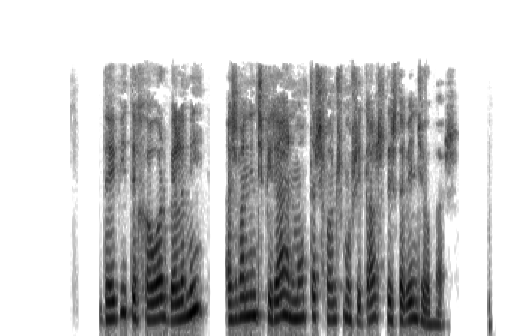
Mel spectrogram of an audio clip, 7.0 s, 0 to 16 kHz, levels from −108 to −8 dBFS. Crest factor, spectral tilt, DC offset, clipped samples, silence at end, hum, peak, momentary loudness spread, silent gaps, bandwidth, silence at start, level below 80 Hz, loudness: 16 dB; -6 dB/octave; under 0.1%; under 0.1%; 0.45 s; none; -2 dBFS; 8 LU; 2.80-2.99 s, 6.12-6.51 s; 7.8 kHz; 1.35 s; -58 dBFS; -17 LUFS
